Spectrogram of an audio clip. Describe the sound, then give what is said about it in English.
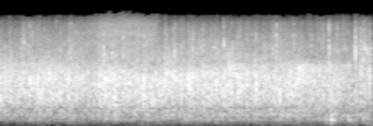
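An audience applauds three artists featured in an exhibition as they join the stage: dense, even clapping that stays steady and fairly loud for the whole moment, with no talk. “I want you to give a big hand to Karen Guthrie here, Jaslyn Kaur, and Michael Rakowitz.”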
